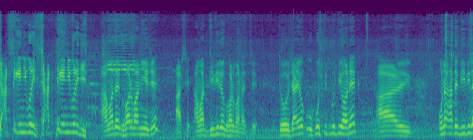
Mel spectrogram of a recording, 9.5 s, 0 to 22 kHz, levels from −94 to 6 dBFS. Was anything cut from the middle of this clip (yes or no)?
yes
